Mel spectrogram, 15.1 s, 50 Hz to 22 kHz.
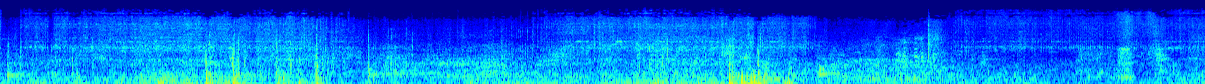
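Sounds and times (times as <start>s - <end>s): bike rattling on dirt trail: 0.0s - 15.0s
sharp knocks over bumps: 2.4s - 4.7s.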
